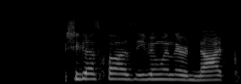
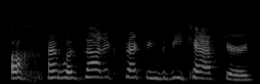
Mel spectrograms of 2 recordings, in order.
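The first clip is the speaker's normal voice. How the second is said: lightly voiced cat, pitched higher; voicing the cat; 6 semitones higher than usual. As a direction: speak for the startled cat in a higher voice. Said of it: "you were like".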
